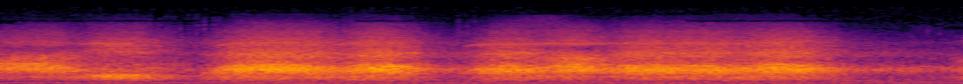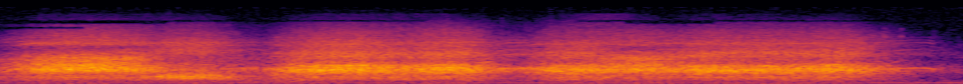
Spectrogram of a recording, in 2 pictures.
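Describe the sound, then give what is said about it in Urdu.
Protesters chanting slogans in the streets of Ankara: a crowd of voices shouting in unison in rhythmic, repeated phrases that rise and fall in waves, with brief dips between chants. “Ankara کے شہری سڑکوں پر نعرے بازی کر رہے ہیں۔”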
